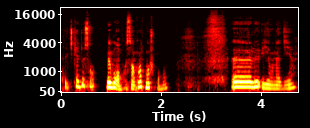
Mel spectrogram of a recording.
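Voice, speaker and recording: A woman's voice: mid-range voice, animated, a little fast, dark tone. A woman chatting casually to viewers as she scratches tickets, spelling out letters one by one. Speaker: scratch-card vlogger.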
